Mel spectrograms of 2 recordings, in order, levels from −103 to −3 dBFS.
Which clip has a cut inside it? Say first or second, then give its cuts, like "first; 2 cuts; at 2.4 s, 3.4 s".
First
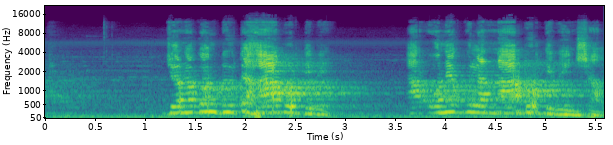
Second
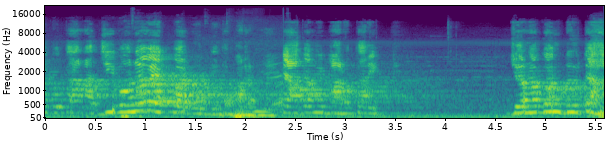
second; 1 cut; at 2.3 s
